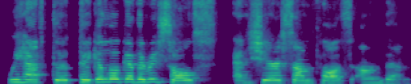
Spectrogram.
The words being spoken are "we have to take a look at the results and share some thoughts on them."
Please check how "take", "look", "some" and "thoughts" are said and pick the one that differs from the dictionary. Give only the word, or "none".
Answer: none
